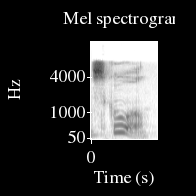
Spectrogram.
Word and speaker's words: Skool: us in YAIT Town Community on School. That's spelled SKOOL.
